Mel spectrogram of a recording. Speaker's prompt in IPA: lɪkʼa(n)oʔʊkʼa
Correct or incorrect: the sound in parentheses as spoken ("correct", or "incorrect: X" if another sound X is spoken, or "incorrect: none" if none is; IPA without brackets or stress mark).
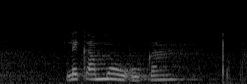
incorrect: m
